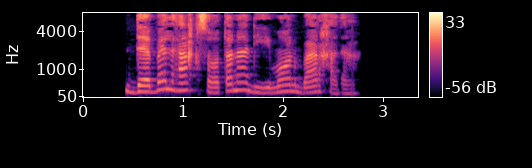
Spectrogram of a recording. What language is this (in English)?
Pashto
